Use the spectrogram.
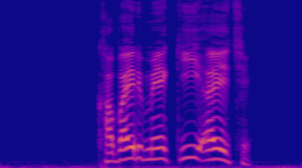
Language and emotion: Maithili, neutral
